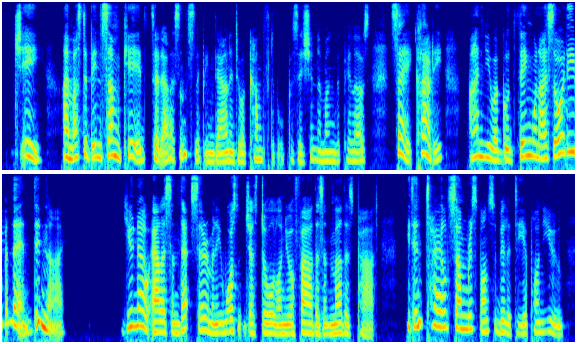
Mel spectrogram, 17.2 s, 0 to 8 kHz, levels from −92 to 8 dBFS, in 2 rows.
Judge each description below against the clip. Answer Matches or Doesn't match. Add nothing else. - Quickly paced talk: Doesn't match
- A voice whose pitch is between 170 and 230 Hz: Matches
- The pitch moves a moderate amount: Doesn't match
